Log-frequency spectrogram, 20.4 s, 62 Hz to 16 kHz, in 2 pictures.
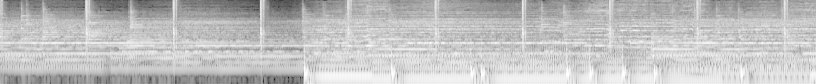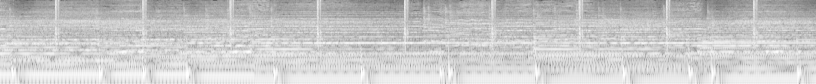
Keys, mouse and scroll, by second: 2.4-3.5 drag, 4.4 shift+click, 5.4 shift+a, 7.4-8.0 drag, 9.1 ctrl+p, 10.9 click, 11.7 r, 13.3 ctrl+s, 13.4 drag, 14.0 shift+a, 16.0 middle click, 16.2 shift+middle click, 16.6 middle click, 17.2 ctrl+z, 17.4 Tab, 17.5 s, 18.6 2, 19.0 click, 19.2 click, 19.5 e.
